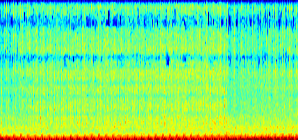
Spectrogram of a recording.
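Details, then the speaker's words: Car idling after exhaust work with hand over the tailpipe: regular puffing chuff about three per second at a pipe joint; exhaust still leaks there a bit but better than before, may be an MOT advisory. "you can see it does still leak from there, and you can hear it still leaking from there a bit, but hey ho, it's better than it was anyway."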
